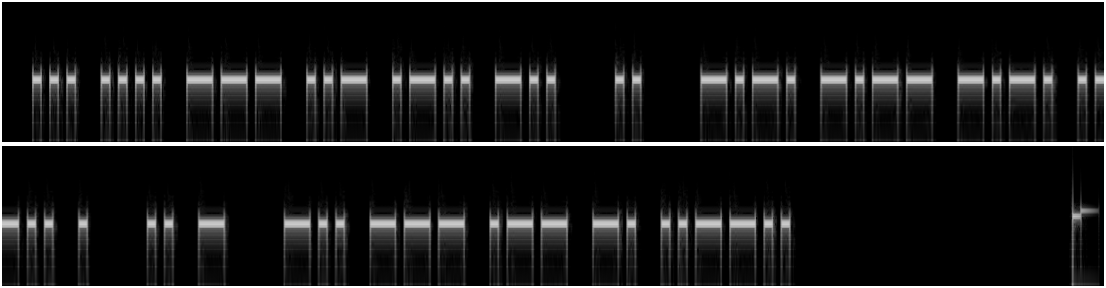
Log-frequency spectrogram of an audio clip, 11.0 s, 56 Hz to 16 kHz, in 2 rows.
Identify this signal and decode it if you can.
Morse code, heard as a keyed tone, about 28 wpm, 700 Hz. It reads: SHOULD I CYCLE IT DOWN?
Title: Sentences from Top 1000 Words - Review Part 6 - 28wpm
